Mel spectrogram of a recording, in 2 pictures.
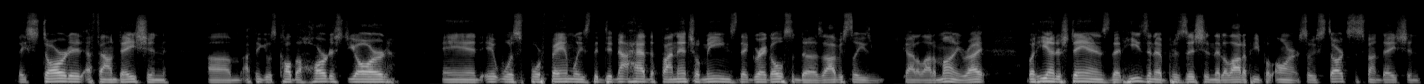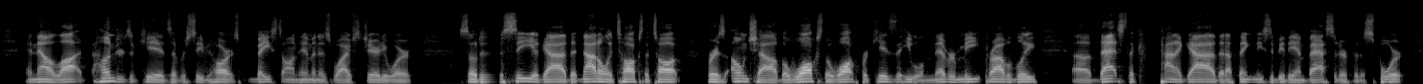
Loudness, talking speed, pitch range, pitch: -29 LUFS, 250 wpm, 105-120 Hz, 115 Hz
